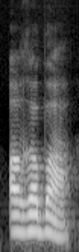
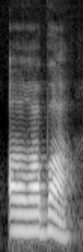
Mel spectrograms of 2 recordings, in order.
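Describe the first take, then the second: First: The R is made in the throat. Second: The R is made in the throat.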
